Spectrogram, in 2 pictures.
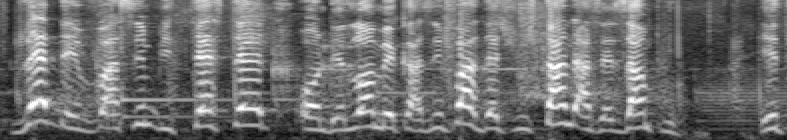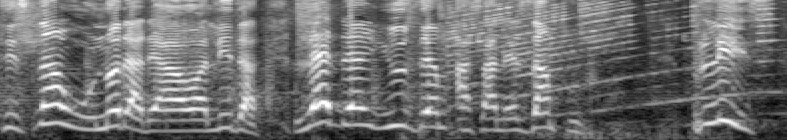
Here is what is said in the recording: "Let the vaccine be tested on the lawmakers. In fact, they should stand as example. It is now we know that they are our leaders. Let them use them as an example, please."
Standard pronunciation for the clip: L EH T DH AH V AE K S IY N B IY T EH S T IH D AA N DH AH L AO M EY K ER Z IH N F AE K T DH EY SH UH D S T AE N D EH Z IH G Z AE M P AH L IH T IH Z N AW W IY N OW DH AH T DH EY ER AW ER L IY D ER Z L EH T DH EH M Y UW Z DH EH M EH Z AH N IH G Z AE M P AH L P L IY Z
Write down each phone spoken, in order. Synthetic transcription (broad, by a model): L EH T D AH V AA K S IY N B IY T EH S T IH D AA N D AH L AO M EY K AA S IH N F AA K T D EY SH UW S T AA N D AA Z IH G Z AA M P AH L IH T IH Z N AW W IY N OW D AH T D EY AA AW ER L IY D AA L EH T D EH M Y UW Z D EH M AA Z AH N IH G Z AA M P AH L P L IY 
